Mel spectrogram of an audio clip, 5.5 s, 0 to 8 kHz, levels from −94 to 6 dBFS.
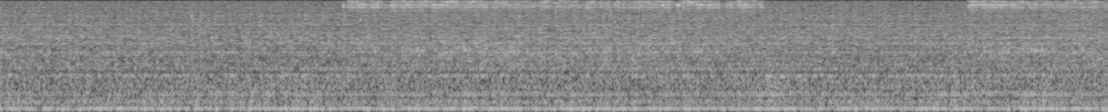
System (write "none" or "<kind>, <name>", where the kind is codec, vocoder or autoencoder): vocoder, Vocos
